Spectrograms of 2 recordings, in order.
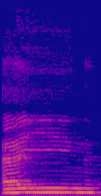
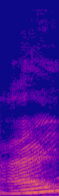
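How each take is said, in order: First: It begins with a plain open vowel, no throat squeeze. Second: It begins with a squeezed sound deep in the throat. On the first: The speaker calls it wrong. "ils vont dire Aïn, et c'est pas la même chose" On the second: The speaker calls it right. "au lieu de dire Aïn"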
